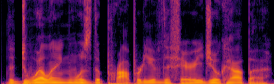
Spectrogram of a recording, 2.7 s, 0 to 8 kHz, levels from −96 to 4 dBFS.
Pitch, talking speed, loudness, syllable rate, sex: 90 Hz, 195 wpm, -19 LUFS, 5.9 syllables/s, male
